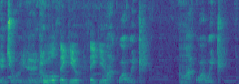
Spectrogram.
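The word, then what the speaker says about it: macuahuitl: Makwawik is how it is said. It's easy. Makwawik. In English it is often pronounced as Makwawitl, but...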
